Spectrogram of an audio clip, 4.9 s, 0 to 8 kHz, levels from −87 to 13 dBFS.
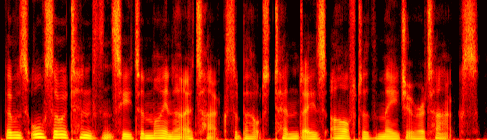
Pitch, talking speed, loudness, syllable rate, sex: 125 Hz, 185 wpm, -19 LUFS, 5.4 syllables/s, male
